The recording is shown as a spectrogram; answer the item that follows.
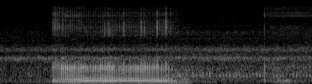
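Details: Sam, a Pomeranian dog, sleeping soundly indoors on 1 November 2015, gives one long, steady, droning snore of a little over a second with a rich buzzy tone, then a quiet pause and the start of a softer breath.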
